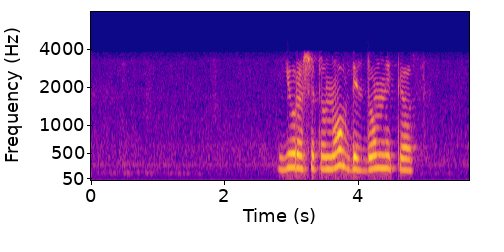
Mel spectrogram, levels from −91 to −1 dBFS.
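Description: Speech carried through the AMR narrowband mobile codec, band-limited to about 200 Hz–3.5 kHz, with a plainly buzzy, synthetic quality that fits a low rate around 7.4 kbps; a spectrogram shows nothing above the line. From 3.66 to 4.05 s, AMR bit errors, flipped bits at a few percent, misplace the excitation pulses, making the sound hoarse and gargly, with smeared, scratchy spectral frames.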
